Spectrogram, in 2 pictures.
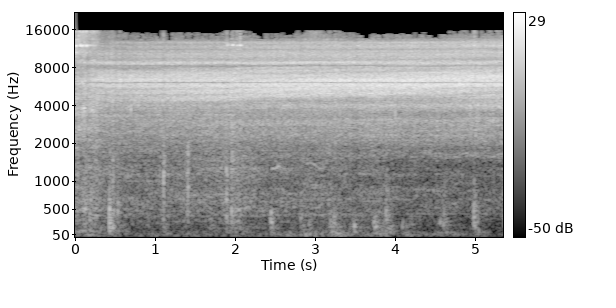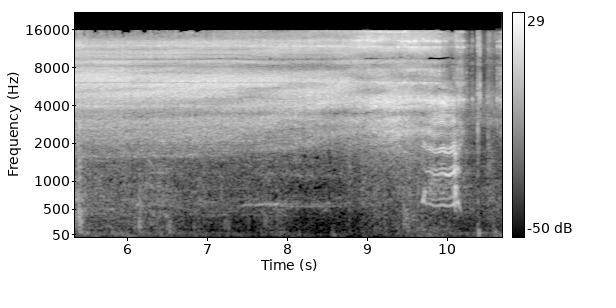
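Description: Zip-line trolley running along a steel cable: a steady high hiss that grows louder near the end as the rider comes in, with a short knock as he lands on wood chips.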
